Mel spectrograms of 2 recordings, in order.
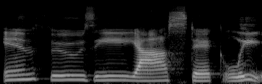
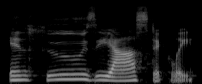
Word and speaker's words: enthusiastically: enthusiastically elastically enthusiastically so notice those syllables enthusiastically whoa there aren't many words in English that have six syllables so listen to that syllable stress enthusiastically so you hear the Ooze more that's the stress syllable enthusiastically repeat after me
